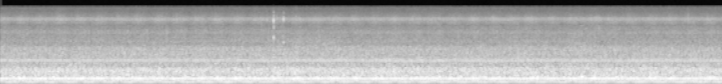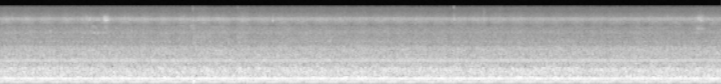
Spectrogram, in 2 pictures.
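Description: Electric fan running with a steady whirring hum and a constant low drone.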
